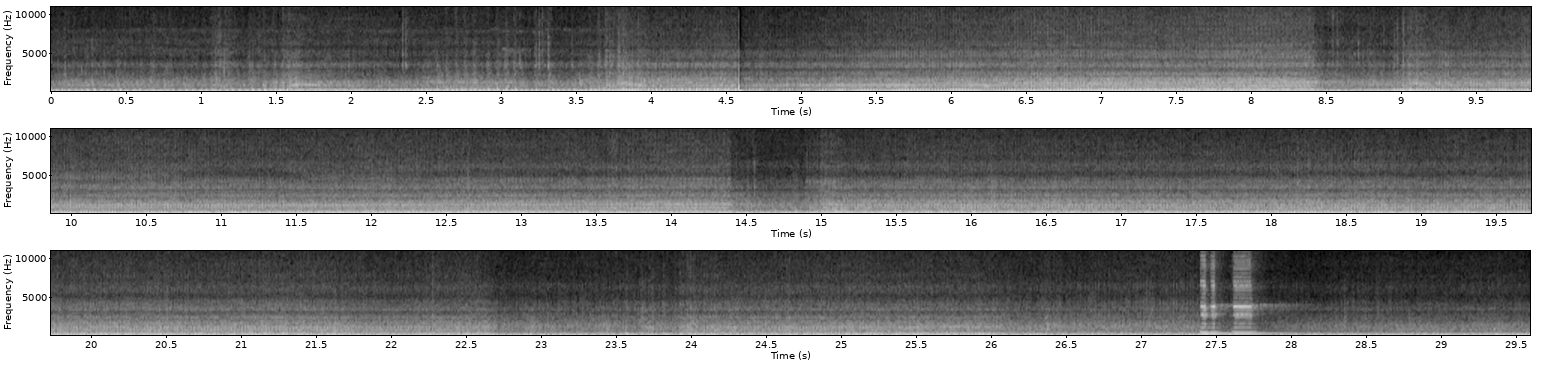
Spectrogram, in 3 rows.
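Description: Yamaha RX135 two-stroke single-cylinder motorcycle engine running under way. It rises in pitch as it accelerates and drops briefly at several gear changes, about four and a half, eight and a half and fourteen and a half seconds in. A short horn toot comes near the end.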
